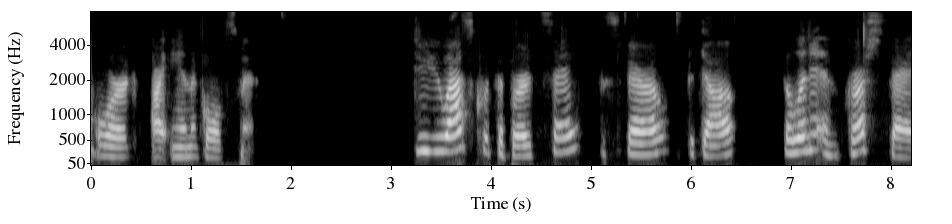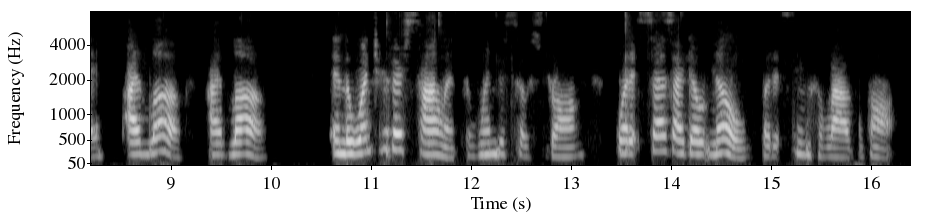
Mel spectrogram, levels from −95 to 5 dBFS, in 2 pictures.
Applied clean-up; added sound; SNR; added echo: neural mask model Resemble Enhance denoiser.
